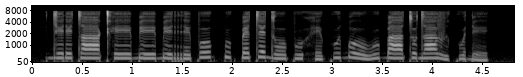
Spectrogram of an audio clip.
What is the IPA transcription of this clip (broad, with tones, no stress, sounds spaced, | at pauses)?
d e˨ ɾ e˨ t aː˨ kʰ eː˨ ɓ eː˨ ɓ e˨ r e˨ p oː˦ k͡p u˦˨ k͡p ɛ˦ t ɛ˦ d oː˨ p u˨ h e˨ kʷ i˦ ɓ oː˦˨ w u˦ ɓ aː˦ t o˦ d aː˦ v i˨ kʷ ɛ˦ ɗ e˨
